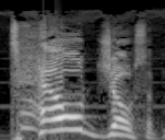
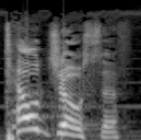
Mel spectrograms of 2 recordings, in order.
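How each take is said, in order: First: "Tell" punched, slow and loud; stress on tell. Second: "Tell" leaned on again, louder; stress on tell. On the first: Preacher stressing the command "Tell Joseph". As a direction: hit "Tell" hard, as a command. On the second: Preacher repeating the command with weight. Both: Shown as a demonstration. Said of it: "not ask Joseph".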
